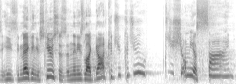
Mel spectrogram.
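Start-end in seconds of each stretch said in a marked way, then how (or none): 1.9-4.7 small, high, soft pleading voice; timid request. Retold or imitated. Gideon timidly asking God for a sign. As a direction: ask meekly, faltering on the first words.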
